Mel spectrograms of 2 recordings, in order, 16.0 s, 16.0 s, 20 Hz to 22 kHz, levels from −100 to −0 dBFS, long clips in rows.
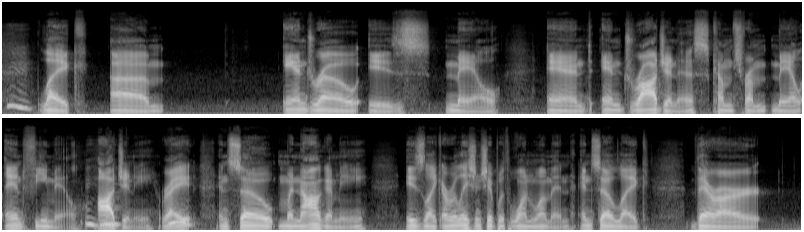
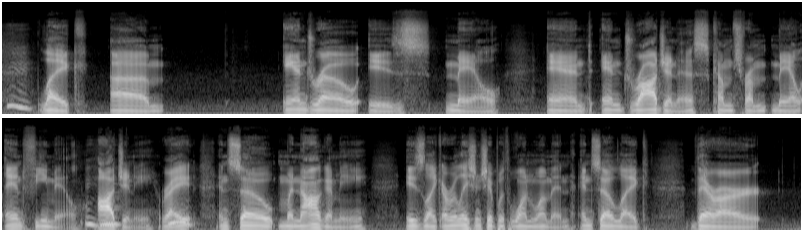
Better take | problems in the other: neither | none

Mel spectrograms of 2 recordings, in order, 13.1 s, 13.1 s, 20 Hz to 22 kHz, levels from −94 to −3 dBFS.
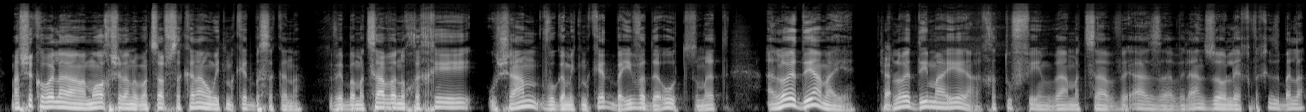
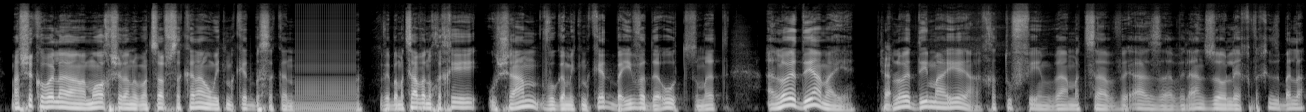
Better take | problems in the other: first | audio freezing; at 3 s for 0.5 s

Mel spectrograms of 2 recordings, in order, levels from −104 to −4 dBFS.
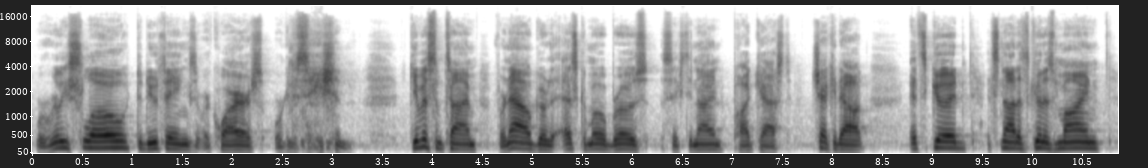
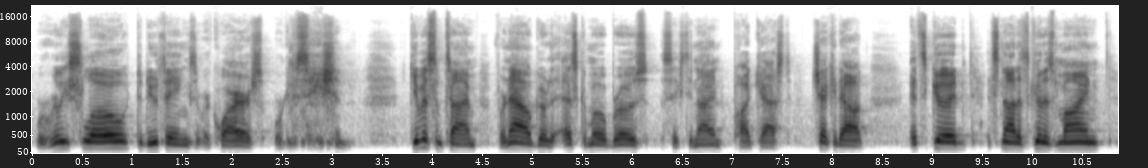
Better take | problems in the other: first | thin; somewhat; fading below 300 Hz

